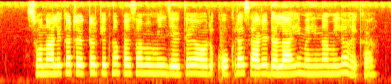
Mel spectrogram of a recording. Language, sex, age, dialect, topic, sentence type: Magahi, female, 51-55, Central/Standard, agriculture, question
